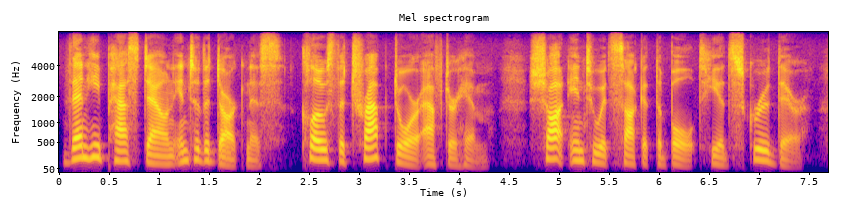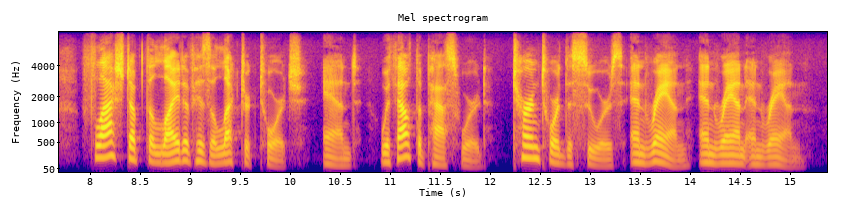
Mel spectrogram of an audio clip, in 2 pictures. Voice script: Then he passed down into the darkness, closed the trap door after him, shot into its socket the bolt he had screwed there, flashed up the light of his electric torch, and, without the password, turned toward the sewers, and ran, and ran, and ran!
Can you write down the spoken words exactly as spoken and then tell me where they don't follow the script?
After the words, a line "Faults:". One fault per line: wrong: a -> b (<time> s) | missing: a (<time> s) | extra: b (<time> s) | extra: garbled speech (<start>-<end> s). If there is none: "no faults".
Then he passed down into the darkness, closed the trap door after him, shot into its socket the bolt he had screwed there, flashed up the light of his electric torch, and, without the password, turned toward the sewers, and ran, and ran, and ran!
Faults:
no faults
